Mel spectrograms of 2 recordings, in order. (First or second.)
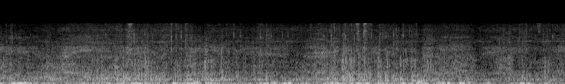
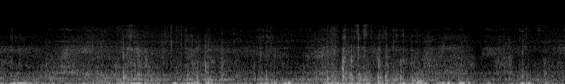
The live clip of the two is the first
